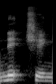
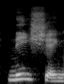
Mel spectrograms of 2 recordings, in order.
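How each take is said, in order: First: It is said the American way. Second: It is said the non-American way.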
